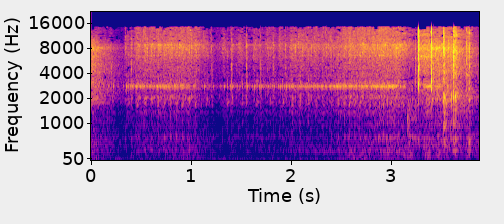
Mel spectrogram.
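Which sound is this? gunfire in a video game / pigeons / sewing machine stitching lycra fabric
sewing machine stitching lycra fabric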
